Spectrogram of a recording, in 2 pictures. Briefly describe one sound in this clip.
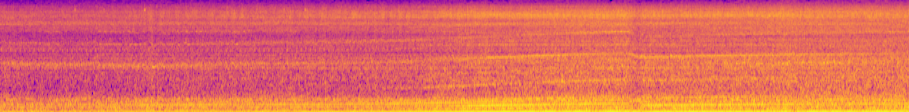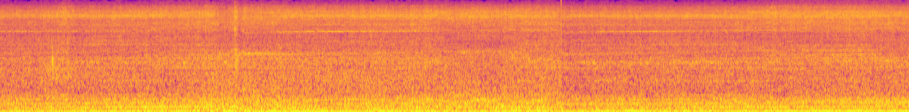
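A motorcycle engine hums steadily and rises in pitch as it speeds up.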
